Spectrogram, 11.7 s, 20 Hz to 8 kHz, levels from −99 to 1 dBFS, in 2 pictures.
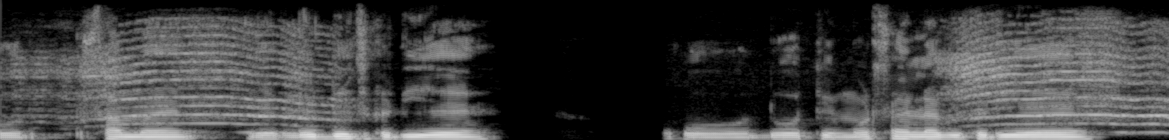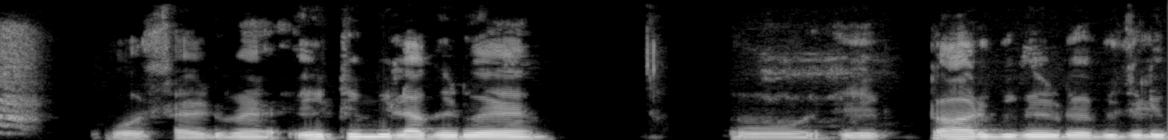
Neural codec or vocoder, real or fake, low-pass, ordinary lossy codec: none; real; none; none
